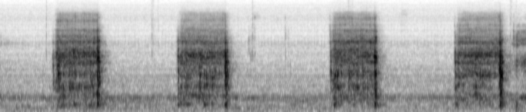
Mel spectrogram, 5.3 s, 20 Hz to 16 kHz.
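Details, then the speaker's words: Canon EF 70-300mm f/4-5.6 IS USM lens: four short whirring autofocus bursts, each ending in a small tick, plus image stabilizer clicks switching on and off; normal for this lens. "kind of noise is normal for this lens, so it's totally okay."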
